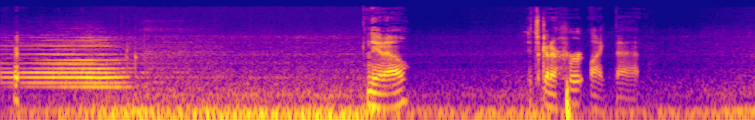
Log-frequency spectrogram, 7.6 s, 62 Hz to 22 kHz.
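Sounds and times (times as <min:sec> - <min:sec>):
loud chord-like train horn blast: 0:00.0 - 0:02.0
low rumble of a passing train: 0:00.0 - 0:07.5
speech: 0:00.1 - 0:00.5, 0:03.7 - 0:04.2, 0:05.3 - 0:06.5.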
